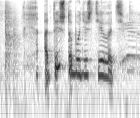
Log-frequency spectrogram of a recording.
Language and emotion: Russian, neutral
